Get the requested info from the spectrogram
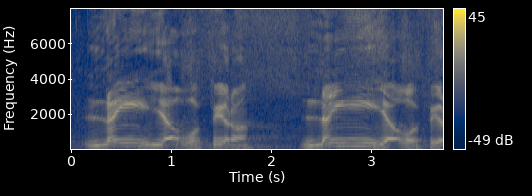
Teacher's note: یا سے پہلے نون ساکن تھی تو یہ نون ساکن ختم ہو کے یا بن گئی، تو اب ہم اس کو تری کے ساتھ پڑھیں گے، خیشوم سے تری کے ساتھ، یعنی غنہ کے ساتھ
